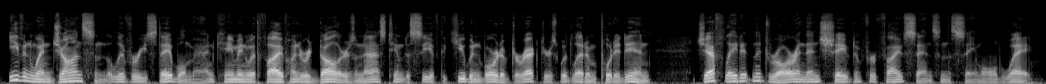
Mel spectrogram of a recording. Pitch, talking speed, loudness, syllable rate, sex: 100 Hz, 275 wpm, -20 LUFS, 6.3 syllables/s, male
